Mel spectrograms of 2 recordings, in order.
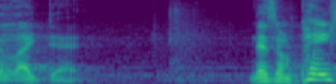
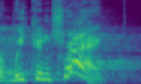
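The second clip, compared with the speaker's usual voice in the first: ordinary talk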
